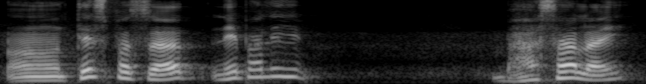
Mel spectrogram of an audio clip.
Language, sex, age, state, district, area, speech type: Nepali, male, 18-30, West Bengal, Darjeeling, rural, spontaneous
